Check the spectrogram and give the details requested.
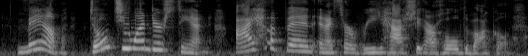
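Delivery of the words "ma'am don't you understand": acted angry screaming, much higher, louder. Retelling a travel debacle, the speaker re-enacts screaming at a woman: retelling a scream. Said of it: "I finally start screaming".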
